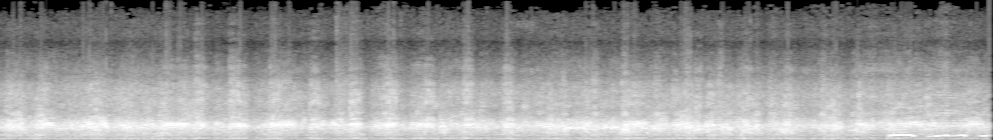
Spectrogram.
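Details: Herded laying ducks out in the fields of the western region, a large flock quacking together in an unbroken, raspy wall of sound, with a brief human voice near the end.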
